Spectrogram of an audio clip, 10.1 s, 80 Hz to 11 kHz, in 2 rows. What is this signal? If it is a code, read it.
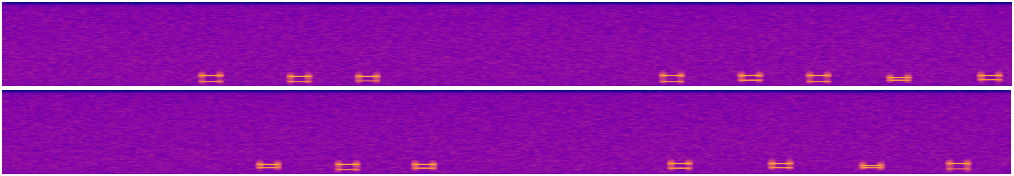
DTMF, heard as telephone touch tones, dialled by hand, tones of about 90 ms. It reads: 325 3937# 028 9#*6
